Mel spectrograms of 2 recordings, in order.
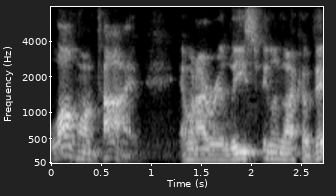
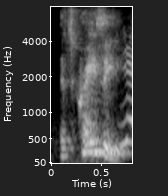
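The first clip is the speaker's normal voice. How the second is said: high incredulous; 13 semitones higher than usual. Acted. Echoing her own remark.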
